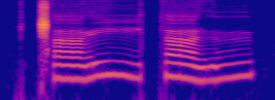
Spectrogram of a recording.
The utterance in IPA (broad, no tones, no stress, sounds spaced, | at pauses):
ǁ ã ɣ i t ã ð ʉ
